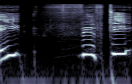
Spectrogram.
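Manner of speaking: very high, outraged outburst said right out loud, acted. Retelling a moment near a cashier, the speaker recalls saying it: said out loud. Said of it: "saying in my out loud voice".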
